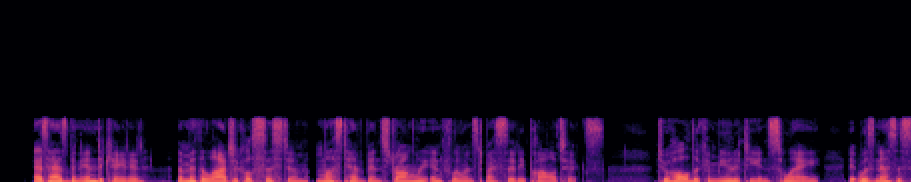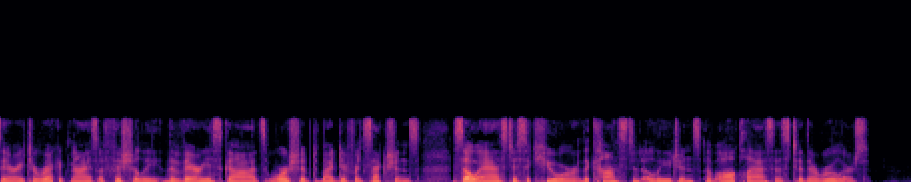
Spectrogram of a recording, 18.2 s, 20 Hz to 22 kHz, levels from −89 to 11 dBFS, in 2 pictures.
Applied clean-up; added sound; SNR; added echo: none; none; none; none.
